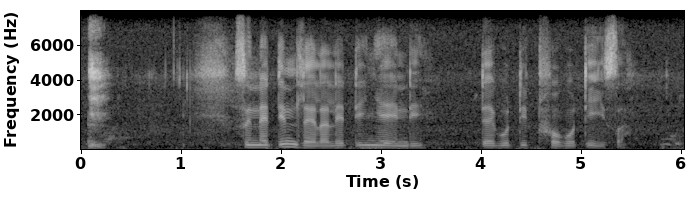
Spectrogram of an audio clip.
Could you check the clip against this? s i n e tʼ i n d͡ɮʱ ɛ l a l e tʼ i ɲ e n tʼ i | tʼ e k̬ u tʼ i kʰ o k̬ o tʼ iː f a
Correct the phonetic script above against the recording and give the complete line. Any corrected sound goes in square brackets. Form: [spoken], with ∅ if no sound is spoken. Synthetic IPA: s i n e tʼ i n d͡ɮʱ ɛ l a l e tʼ i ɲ e n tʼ i | tʼ e k̬ u tʼ i [tʰ] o k̬ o tʼ iː [s] a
